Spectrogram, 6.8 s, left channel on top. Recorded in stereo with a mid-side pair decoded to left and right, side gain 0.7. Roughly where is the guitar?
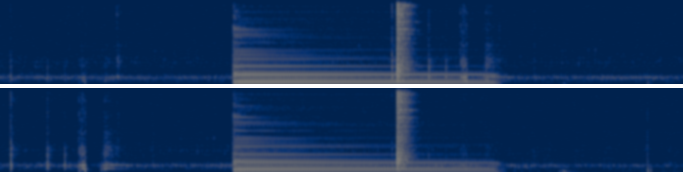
Ahead.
